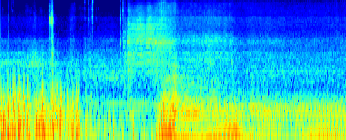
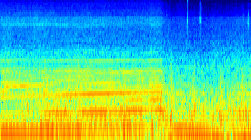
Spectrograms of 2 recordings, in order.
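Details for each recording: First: Mazda Miata first start after installing a long-tube header and test pipe (cat deleted), exhaust routed to the muffler: loud raspy exhaust with a sharp ticking puff following revs; leak at a bolt that needs tightening. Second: Mazda Miata with cheap full race exhaust and new header, top down, accelerating: smooth raspy exhaust note rising evenly then dropping at a shift, no whistle or ticking; normal exhaust sound.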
